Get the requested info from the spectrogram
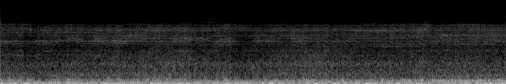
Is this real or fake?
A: real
